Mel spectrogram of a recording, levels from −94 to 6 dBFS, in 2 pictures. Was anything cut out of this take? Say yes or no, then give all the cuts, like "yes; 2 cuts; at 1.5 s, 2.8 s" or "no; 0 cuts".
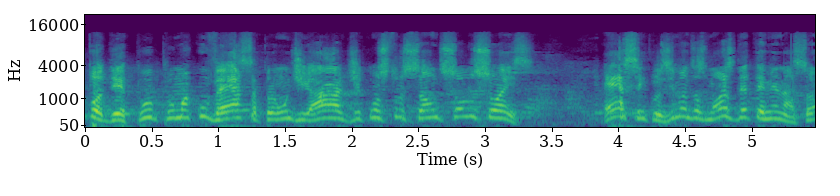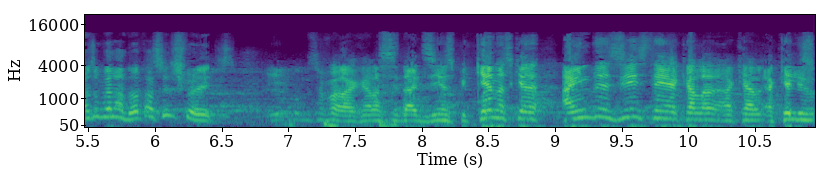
yes; 1 cut; at 3.8 s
